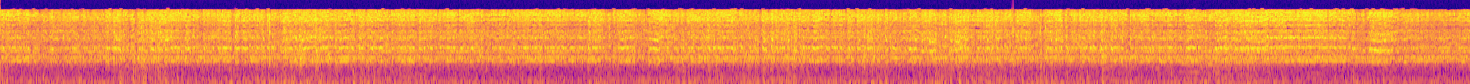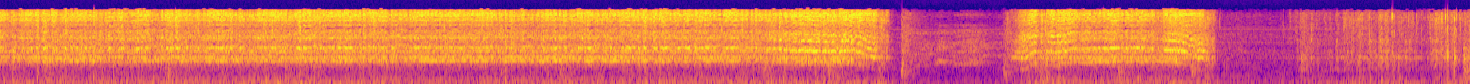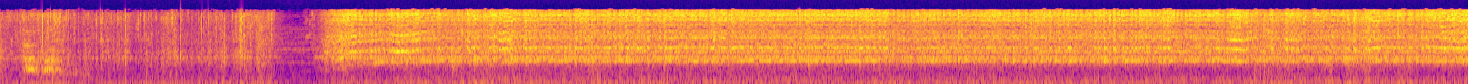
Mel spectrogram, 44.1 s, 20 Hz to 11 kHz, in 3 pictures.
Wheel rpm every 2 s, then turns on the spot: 230, 230, 230, 230, 230, 230, 230, 230, 230, 230, 230, 180, 70, 90, 20, 20, 90, 230, 230, 230, 230, 230.
26-32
